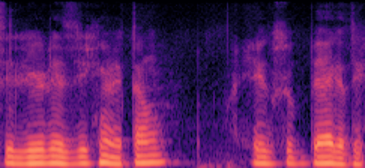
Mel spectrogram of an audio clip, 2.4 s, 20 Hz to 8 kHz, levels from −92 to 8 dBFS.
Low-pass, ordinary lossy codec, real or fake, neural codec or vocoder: none; none; fake; codec, 16 kHz, 6 kbps, DAC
